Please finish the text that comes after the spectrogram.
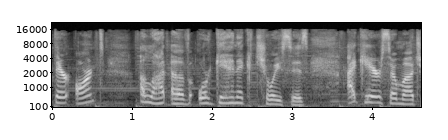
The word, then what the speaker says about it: Organyc: the complete protection of organic feminine care products. Now, it's 100% certified organic cotton throughout all of their products. Organic, spelled with a Y, so it's ORGANYC, is authentic and it's pure.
